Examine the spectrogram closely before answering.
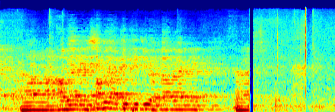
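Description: A man speaks over a loudspeaker.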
